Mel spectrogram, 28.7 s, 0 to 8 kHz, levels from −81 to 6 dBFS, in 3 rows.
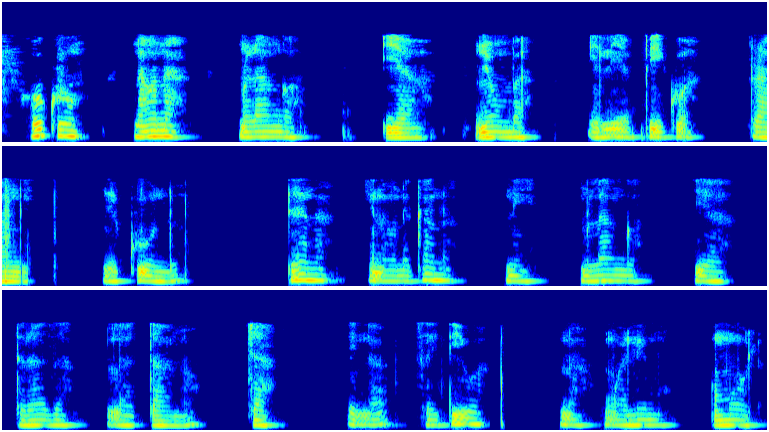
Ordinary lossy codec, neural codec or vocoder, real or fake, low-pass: AAC, 16 kbps; none; real; 7.2 kHz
